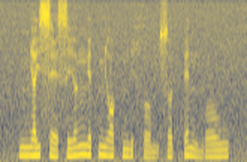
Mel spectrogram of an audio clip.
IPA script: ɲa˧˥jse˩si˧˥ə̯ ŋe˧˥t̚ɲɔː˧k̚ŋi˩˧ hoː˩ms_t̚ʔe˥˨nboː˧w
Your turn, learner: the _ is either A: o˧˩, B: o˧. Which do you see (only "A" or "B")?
B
